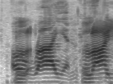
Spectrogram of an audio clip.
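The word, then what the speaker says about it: Rajan: So my my name would be spelled um R A J A N like Orion is like a long I so so J means Y in Croatian.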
